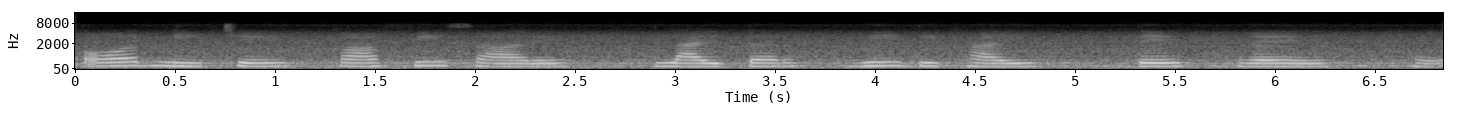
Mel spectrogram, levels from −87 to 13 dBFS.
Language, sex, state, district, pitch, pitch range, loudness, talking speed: Hindi, female, Madhya Pradesh, Dhar, 215 Hz, 210-225 Hz, -14 LUFS, 90 wpm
